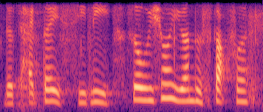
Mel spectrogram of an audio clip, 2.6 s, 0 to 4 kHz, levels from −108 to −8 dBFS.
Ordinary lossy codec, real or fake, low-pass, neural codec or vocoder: none; real; 3.6 kHz; none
